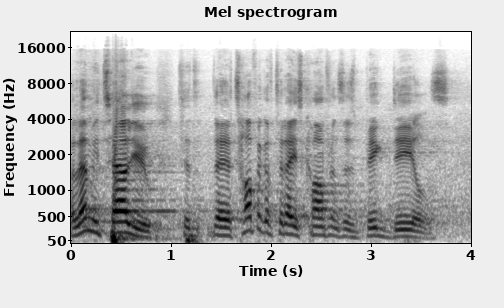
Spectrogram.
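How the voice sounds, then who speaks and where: Noticeable background noise is present. A man speaks with an Irish accent at a moderate pace. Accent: Irish lilt. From Ireland. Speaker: e-commerce executive, conference speaker. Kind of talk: conference presentation. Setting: stage with audience. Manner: energetic, hyperactive.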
